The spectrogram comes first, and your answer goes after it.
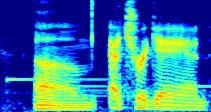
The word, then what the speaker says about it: Etrigan: Etrigan. Etrigan. It has to rhyme for Gone the form of man. Arise the demon. Etrigan.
